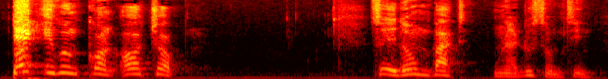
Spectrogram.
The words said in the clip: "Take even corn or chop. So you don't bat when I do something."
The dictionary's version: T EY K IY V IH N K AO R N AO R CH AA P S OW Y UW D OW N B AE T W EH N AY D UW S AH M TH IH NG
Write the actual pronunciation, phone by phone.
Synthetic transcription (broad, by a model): T EY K IY V IH N K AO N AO L CH AA P S OW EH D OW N B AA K W EH N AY D UW S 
